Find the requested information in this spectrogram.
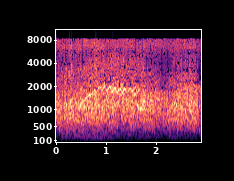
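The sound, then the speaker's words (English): Several stagecoach horses whinny and neigh in a loud, continuous, frantic tangle of shrill cries over a rough noisy wash, with no one speaking. Bullets wound one of the lead horses, the other horses pile up and the stagecoach turns over. “Bullets wounded the fourth guard and one of the lead horses on the coach. As the wounded animal fell, the other horses piled up, and the stagecoach careening turned over.”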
